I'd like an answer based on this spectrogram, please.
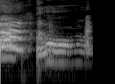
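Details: One of a group of Husky brothers singing together loudly gives a short, tuneful howl in two drawn-out, wavering notes.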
